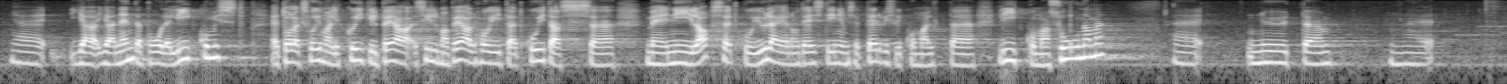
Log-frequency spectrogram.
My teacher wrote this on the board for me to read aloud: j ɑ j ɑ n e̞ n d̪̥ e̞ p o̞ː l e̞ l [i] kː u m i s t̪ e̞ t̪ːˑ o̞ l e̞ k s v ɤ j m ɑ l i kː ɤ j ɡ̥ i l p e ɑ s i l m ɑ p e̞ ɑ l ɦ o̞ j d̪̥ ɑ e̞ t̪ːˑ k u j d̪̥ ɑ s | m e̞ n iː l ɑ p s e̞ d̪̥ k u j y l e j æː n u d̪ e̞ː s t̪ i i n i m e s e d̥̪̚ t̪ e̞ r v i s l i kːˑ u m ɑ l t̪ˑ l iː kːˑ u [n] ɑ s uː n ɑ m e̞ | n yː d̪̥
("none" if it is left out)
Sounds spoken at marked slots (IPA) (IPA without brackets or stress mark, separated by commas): iː, m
